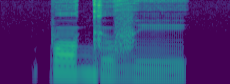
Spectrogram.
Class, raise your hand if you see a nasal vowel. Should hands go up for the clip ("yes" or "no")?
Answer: no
